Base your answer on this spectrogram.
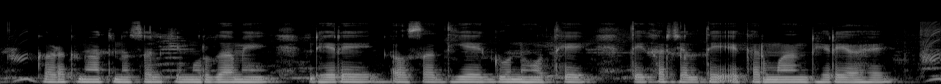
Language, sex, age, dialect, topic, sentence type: Chhattisgarhi, male, 18-24, Northern/Bhandar, agriculture, statement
